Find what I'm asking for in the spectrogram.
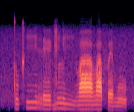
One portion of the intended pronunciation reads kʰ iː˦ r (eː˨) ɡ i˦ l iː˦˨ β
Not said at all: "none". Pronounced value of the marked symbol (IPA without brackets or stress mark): eː˨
